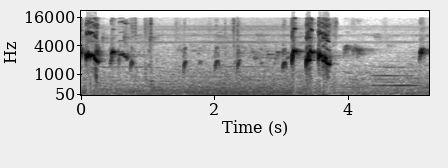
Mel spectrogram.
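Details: Red-whiskered bulbul being trained as a decoy singer, with a loud slurred whistle, several soft short chirps, then a rich descending warbled phrase and a final clipped note.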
